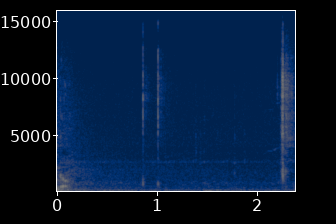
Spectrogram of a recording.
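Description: Near silence with two faint, quick clicks about a second in, a computer mouse clicking to advance a presentation slide.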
